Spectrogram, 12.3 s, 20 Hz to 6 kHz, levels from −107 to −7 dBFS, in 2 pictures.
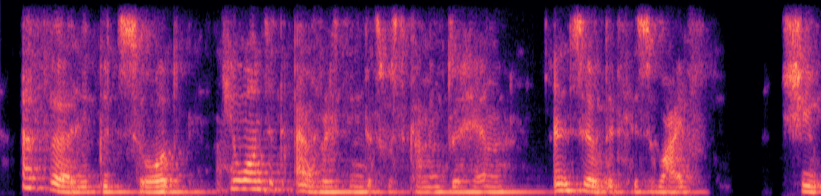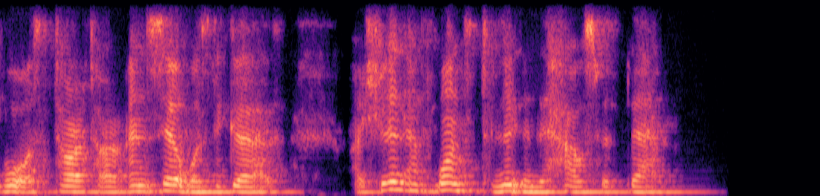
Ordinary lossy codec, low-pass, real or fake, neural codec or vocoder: Opus, 32 kbps; 5.4 kHz; fake; codec, 16 kHz, 16 kbps, FunCodec, trained on LibriTTS, 50 frames a second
